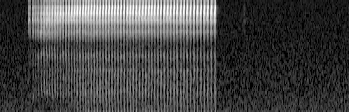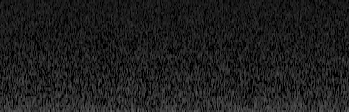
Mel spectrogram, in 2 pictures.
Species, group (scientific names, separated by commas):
Pholidoptera littoralis, Orthoptera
